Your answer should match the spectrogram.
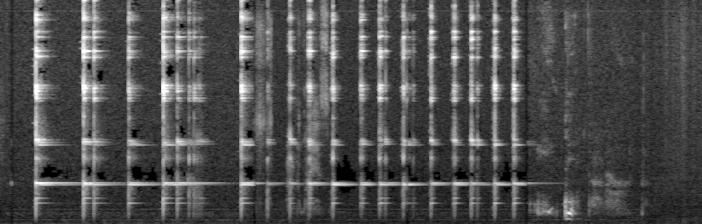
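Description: Glass bottles tapped against each other, about twenty sharp ringing clinks that start half a second in and come faster and faster, each leaving a high glassy ring. A softer, duller knock follows near the end.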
